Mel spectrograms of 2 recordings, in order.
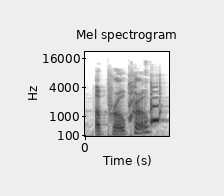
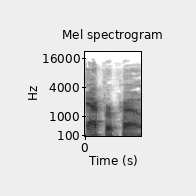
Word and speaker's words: apropos: Apropos? Yeah. No. I love you, Johnny. Can you pronounce all my words? Sorry, it's apropos.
